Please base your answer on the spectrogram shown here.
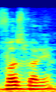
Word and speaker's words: Volkswagen: The W is a V. Yeah. So it's So- Volkswagen. Yeah. Volkswagen. So the V is like an F.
